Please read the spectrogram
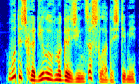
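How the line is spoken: Glum. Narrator (Russian): Мама уныло сказала

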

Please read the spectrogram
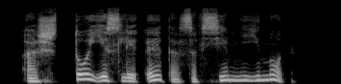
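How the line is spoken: Quiet question. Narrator (Russian): тихо спросила Эбба

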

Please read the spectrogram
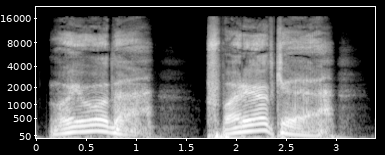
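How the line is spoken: Hoarse wheeze. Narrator (Russian): прохрипел метаморф

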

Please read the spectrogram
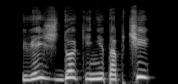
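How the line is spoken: Stern shout. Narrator (Russian): строго крикнула Степановна

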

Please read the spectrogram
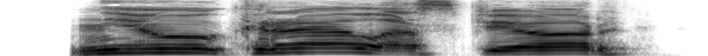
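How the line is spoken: Chuckling. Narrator (Russian): хохотнул Мор

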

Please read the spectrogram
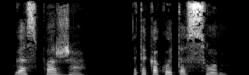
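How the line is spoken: Whisper. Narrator (Russian): прошептала я

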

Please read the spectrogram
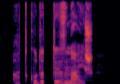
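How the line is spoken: Trembling voice. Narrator (Russian): дрожащим голосом проговорил Гай

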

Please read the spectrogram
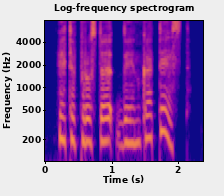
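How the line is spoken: Unusually trembling voice. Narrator (Russian): замечаю я непривычно дрожащим голосом

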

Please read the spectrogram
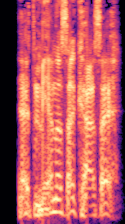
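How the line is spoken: Barked. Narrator (Russian): рявкнул он

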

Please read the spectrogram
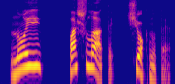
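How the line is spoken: Muttered through teeth. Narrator (Russian): Процедив сквозь зубы ругательства, Андрей

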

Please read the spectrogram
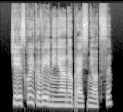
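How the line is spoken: Demanding question, doctor. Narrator (Russian): все тем же требовательным тоном поинтересовалась врач

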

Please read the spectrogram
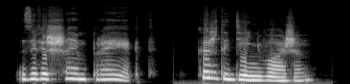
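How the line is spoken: Sighing. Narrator (Russian): вздохнула Нина

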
